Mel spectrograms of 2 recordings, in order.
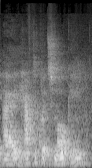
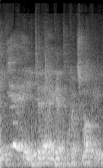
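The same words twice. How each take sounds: First: Reluctant obligation, said as a chore; dutiful have-to. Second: "Yay" shot way up, then the rest rattled off fast; mock cheer. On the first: Retold or imitated. Speaker imitating an unmotivated smoker, dutiful and reluctant. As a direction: sound like it's a burden you can't escape. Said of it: "For example, to say". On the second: Speaker mocking a smoker cheering about quitting, fake excited. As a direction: ironic fake enthusiasm, hammed up. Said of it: "uh, say".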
